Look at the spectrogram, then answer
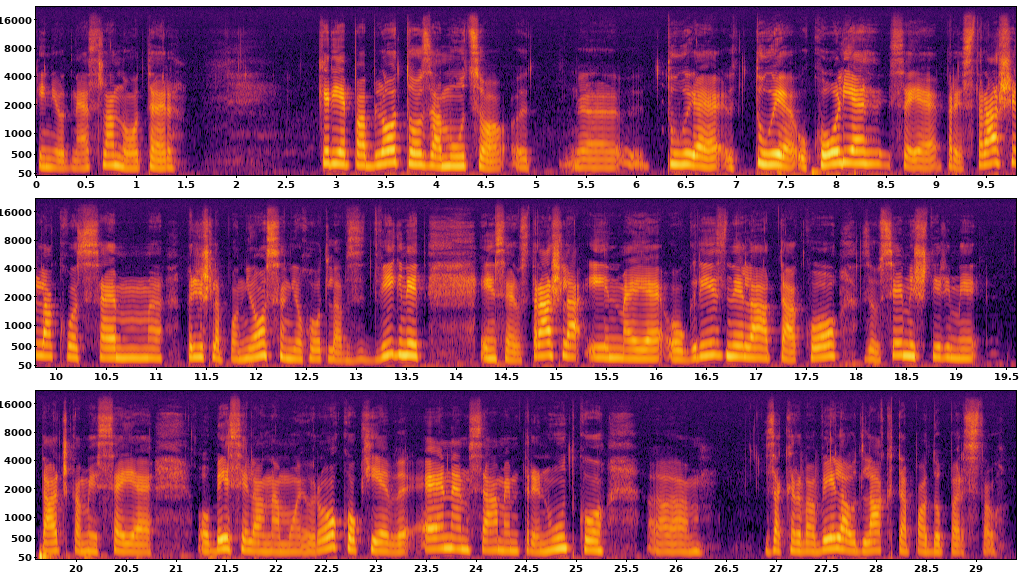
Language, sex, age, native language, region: Slovenian, female, 60+, Slovenian, Drava region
